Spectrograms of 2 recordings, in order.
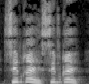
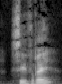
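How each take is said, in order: First: High, eager agreement; confirming. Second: Low, mild admission from the bear; acquiescing. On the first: The other animals backing what the bear admitted, high-voiced confirmation. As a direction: chime in as a crowd, pitched up. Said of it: "confirmèrent les autres bêtes". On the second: Bear conceding the fox's point about the claws, subdued acquiescence. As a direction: concede it briefly, voice a little sunk. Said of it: "acquiesça maître Martin". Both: A narrator's reading.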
